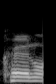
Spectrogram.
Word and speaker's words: colonel: You've got kernel as in military, you've got kernel as in popcorn kernels. They spell hmm completely different. And But to me, pronounced exactly the well, same.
